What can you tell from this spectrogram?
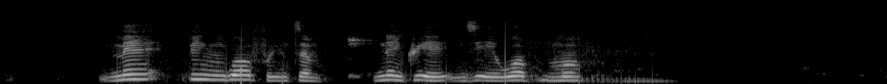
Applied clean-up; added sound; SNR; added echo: none; none; none; none.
